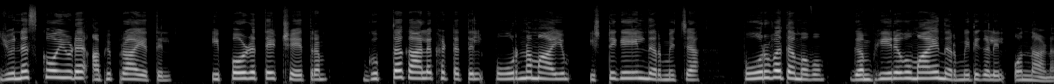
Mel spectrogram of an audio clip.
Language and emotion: Malayalam, neutral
